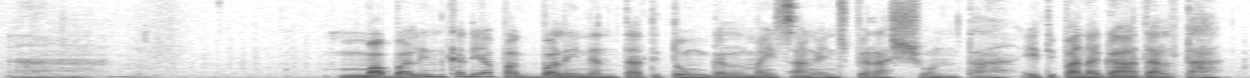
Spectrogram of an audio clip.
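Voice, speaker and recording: A man's voice: medium pitch, normal speed, close to an everyday voice. A man playing an earnest, hesitant young male student and suitor in a radio drama. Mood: shy.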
